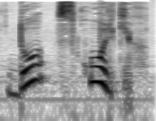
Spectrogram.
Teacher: ударение в этих формах падает на букву «о»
